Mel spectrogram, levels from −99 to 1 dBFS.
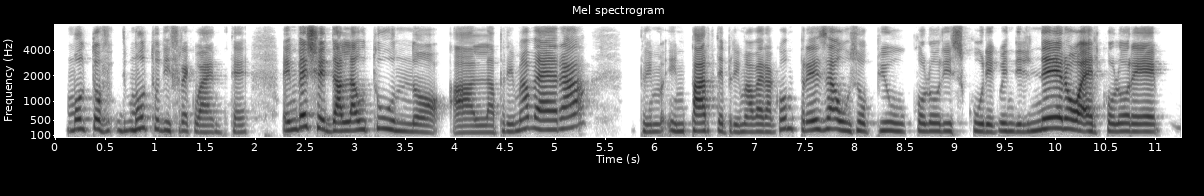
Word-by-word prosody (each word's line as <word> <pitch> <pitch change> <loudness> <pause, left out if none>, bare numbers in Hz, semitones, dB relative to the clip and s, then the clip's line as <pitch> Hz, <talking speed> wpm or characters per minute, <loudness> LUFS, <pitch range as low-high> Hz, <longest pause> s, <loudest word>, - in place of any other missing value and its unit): molto 260 +1 0
f 220 -2 -10
molto 265 +3 -2
di 225 -2 -4
frequente, 185 -3 -7 0.3
e - - -5
invece 285 +2 +4
dall'autunno 225 -4 0
alla 175 +1 -3
primavera, 250 - +1 0.5
prim 195 -2 -8
in 205 -2 -5
parte 215 -1 +3
primavera 190 -1 -3
compresa, 255 +2 -1
uso 215 -2 -2
più 220 -2 -4
colori 210 0 -4
scuri, 200 -1 -4
quindi 205 -2 -4
il 200 +2 -6
nero 270 +1 +7
è 215 - +8
il 200 -1 -2
colore 200 -1 -1
215 Hz, 135 wpm, -21 LUFS, 200-250 Hz, 0.5 s, è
